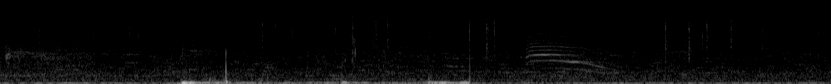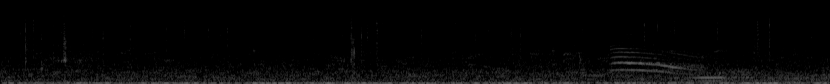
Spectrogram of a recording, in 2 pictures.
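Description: Small frightened cat in Hogwarts Legacy meowing, a couple of plaintive rising-falling meows spaced apart over quiet ambience, with brief thumps early on.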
